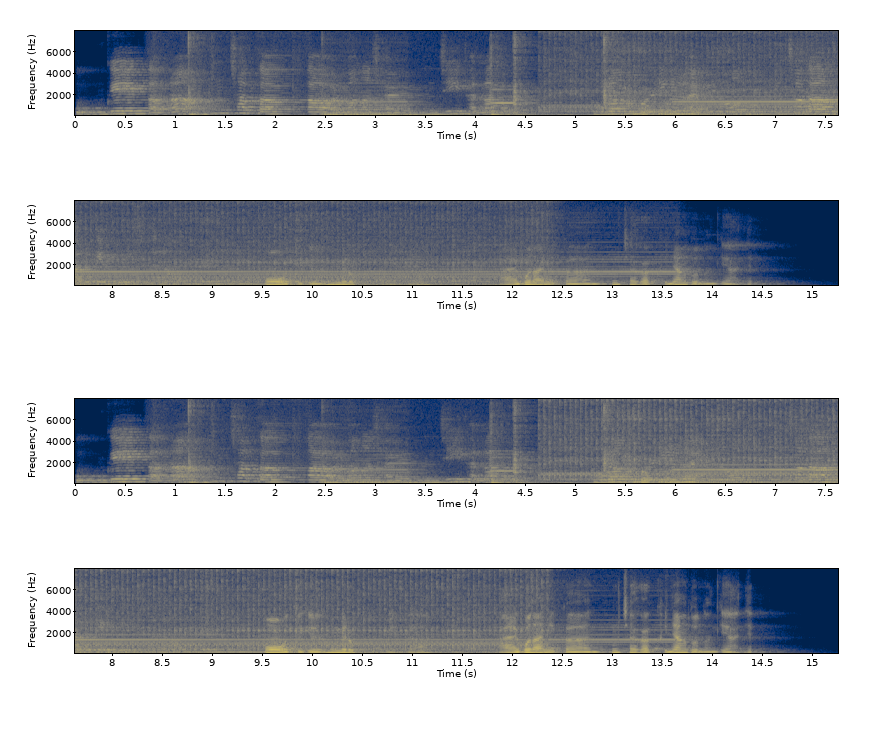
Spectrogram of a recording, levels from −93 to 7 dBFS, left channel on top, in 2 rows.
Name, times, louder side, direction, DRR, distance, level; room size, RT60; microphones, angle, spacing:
voice 1, 0.0-4.5 5.2-8.6, equal, 30° left, -6 dB, 6.2 m, -30 dB
sound 1, 0.7-13.7, equal, ahead, 1.2 m, -33 dB
sound 2, 4.6-12.4, right 3 dB, 35° right, 1.6 m, -34 dB
voice 2, 5.2-6.2 9.5-10.4 10.7-11.2 11.8-14.4, right 3 dB, 60° right, 13 dB, 0.5 m, -21 dB
sound 3, 6.8-11.9, left 2 dB, 65° left, 0.7 m, -36 dB
18.0 x 17.0 x 4.0 m, 1.1 s
head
